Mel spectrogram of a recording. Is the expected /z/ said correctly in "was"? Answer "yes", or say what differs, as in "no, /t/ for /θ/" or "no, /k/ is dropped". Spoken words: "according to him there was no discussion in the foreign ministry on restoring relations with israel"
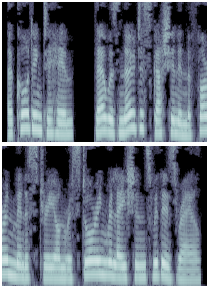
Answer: yes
